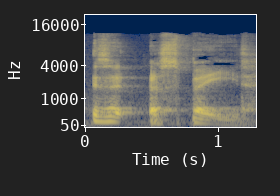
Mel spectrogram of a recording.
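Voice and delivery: slow, friendly West Country yokel; a country contestant greeting the host; West Country accent. Pretend. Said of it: "I'll talk like a West Country man then".

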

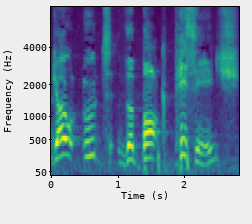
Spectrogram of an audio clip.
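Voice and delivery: put-on slow, mangled French-accented English; overdone French accent. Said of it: "if you overdo it".

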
